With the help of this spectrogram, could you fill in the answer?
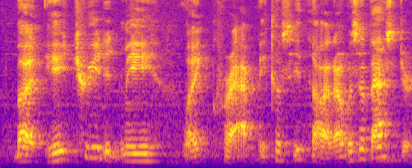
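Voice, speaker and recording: A man's voice with music in the background. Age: 70s. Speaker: Vietnam veteran. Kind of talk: casual talk to camera.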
